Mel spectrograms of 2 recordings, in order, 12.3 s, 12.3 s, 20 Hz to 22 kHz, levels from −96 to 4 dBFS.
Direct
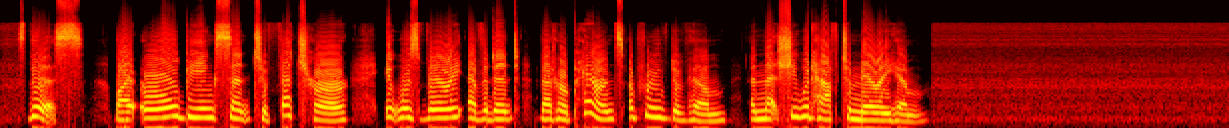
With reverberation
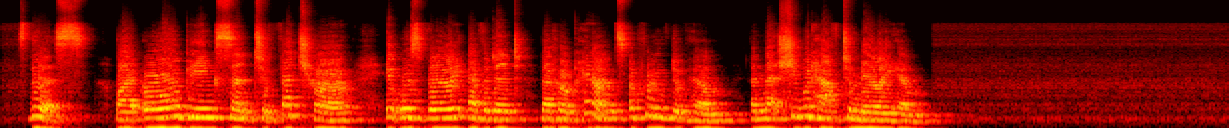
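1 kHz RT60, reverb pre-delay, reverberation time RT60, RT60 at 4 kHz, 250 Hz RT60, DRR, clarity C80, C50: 0.40 s, 4 ms, 0.50 s, 0.30 s, 0.90 s, -2.0 dB, 13.5 dB, 8.5 dB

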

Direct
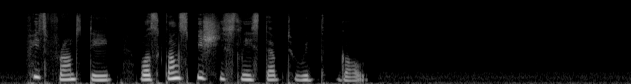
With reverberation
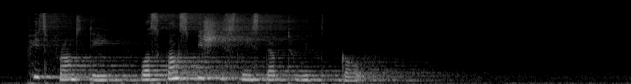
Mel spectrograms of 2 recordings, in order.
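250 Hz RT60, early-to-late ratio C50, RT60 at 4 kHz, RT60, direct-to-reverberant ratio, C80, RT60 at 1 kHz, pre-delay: 2.5 s, 6.0 dB, 2.3 s, 2.5 s, 4.5 dB, 7.0 dB, 2.5 s, 5 ms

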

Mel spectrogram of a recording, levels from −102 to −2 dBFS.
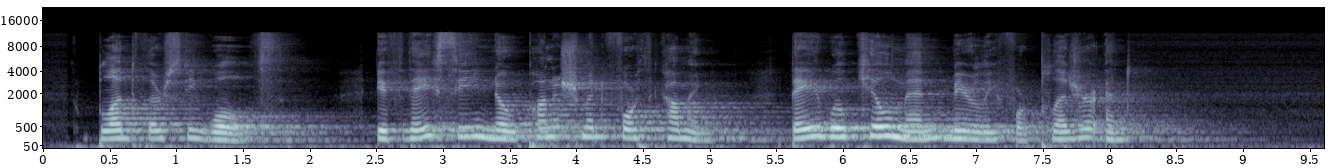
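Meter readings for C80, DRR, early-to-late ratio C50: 10.0 dB, 8.0 dB, 9.0 dB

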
